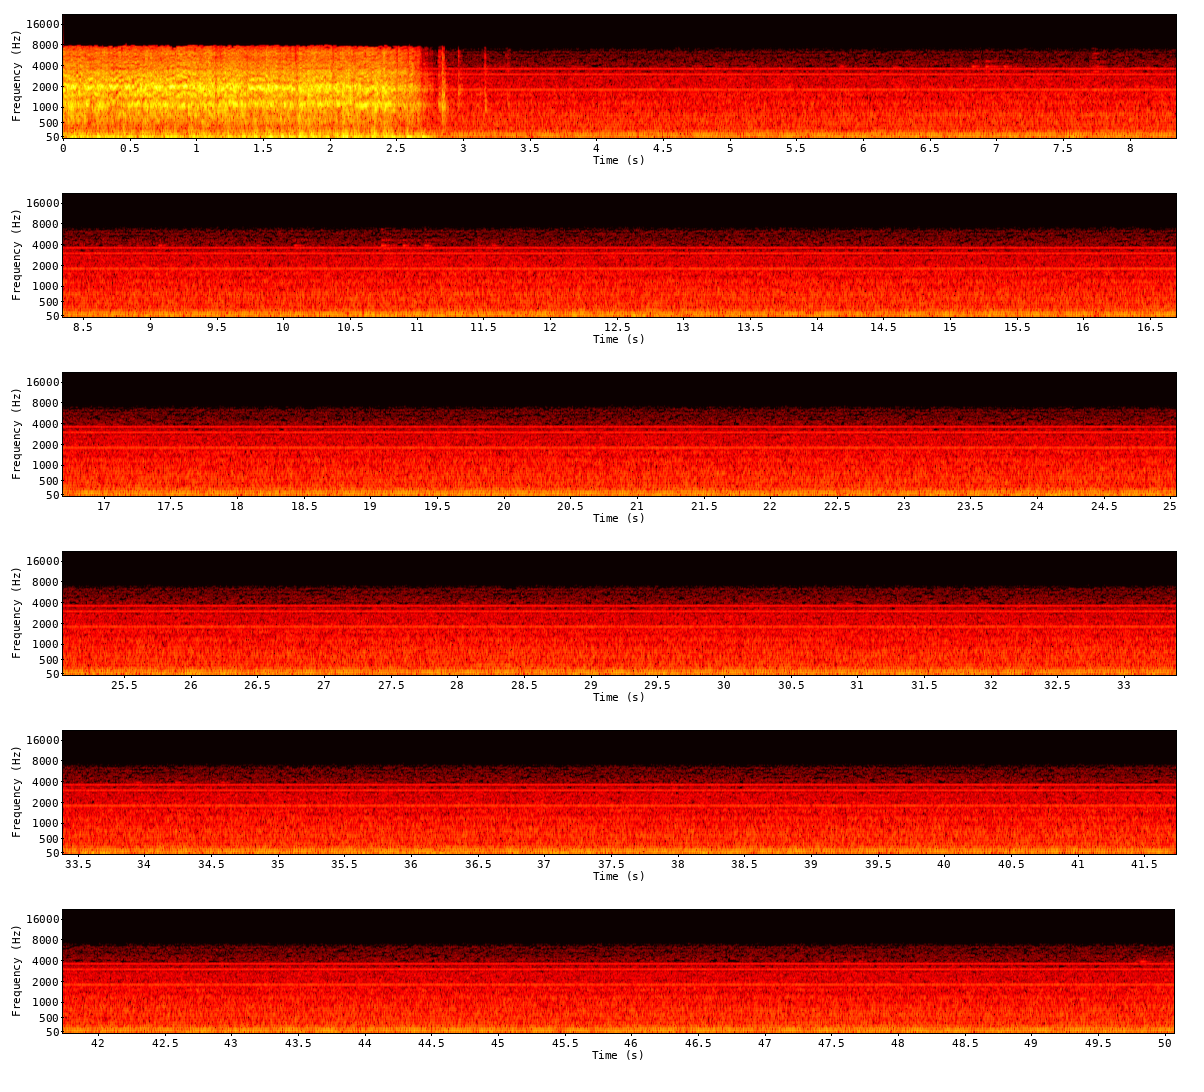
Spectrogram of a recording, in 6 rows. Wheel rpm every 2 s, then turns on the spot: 160, 40, 0, 0, 0, 0, 0, 0, 0, 0, 0, 0, 0, 0, 0, 0, 0, 0, 0, 0, 0, 0, 0, 0, 0.
none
